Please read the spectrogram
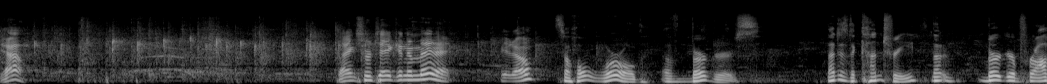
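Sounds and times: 
speech: 0.0s - 0.4s, 3.4s - 7.6s, 8.3s - 10.4s
audience applause: 0.0s - 6.3s
murmur of crowd voices: 0.0s - 10.4s.

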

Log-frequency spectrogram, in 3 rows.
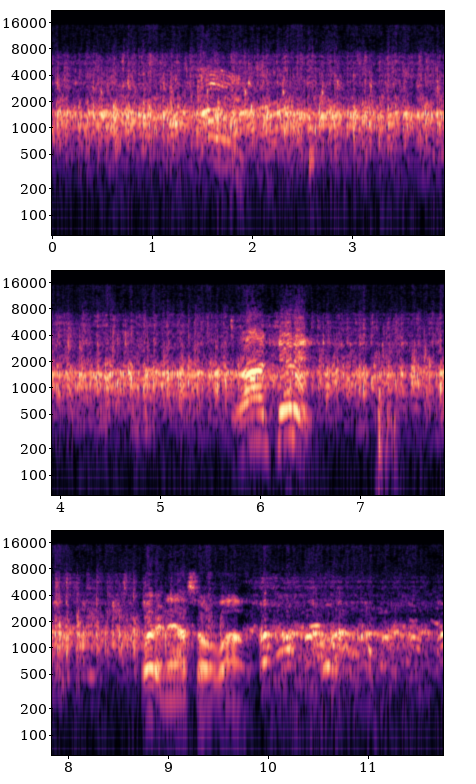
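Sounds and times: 
comedy club audience in Sacramento applauding and cheering: 0.0s - 9.2s
speech: 5.8s - 6.6s, 8.8s - 9.9s
laughter: 9.6s - 11.7s.

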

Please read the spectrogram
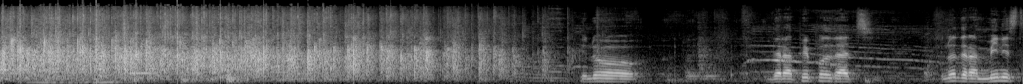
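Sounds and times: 
crowd applauding: 0.0s - 6.1s
speech: 5.8s - 6.5s, 7.7s - 8.8s, 9.4s - 10.2s.

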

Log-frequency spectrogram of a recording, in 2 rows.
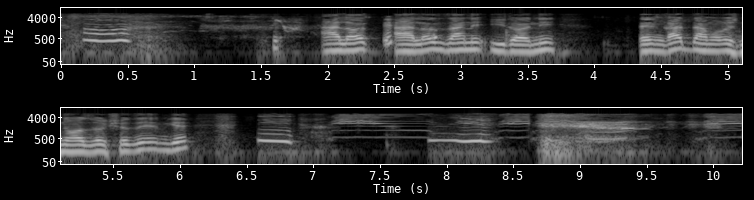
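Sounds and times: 
speech: 1.6s - 3.8s, 4.4s - 7.1s
person's voice imitating a cat meowing: 6.7s - 8.7s.

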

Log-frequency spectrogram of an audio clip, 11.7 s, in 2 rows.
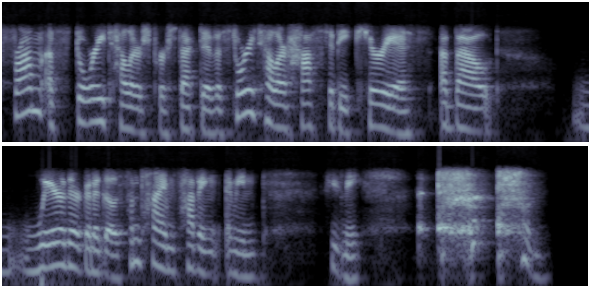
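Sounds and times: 
speech: 0.1s - 5.1s, 5.7s - 11.4s
person coughing from a tickle in the throat: 10.0s - 11.4s.

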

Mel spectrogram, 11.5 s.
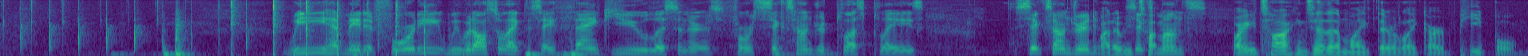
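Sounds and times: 
small finger-clapping applause: 0.0s - 3.4s
speech: 2.2s - 11.4s.

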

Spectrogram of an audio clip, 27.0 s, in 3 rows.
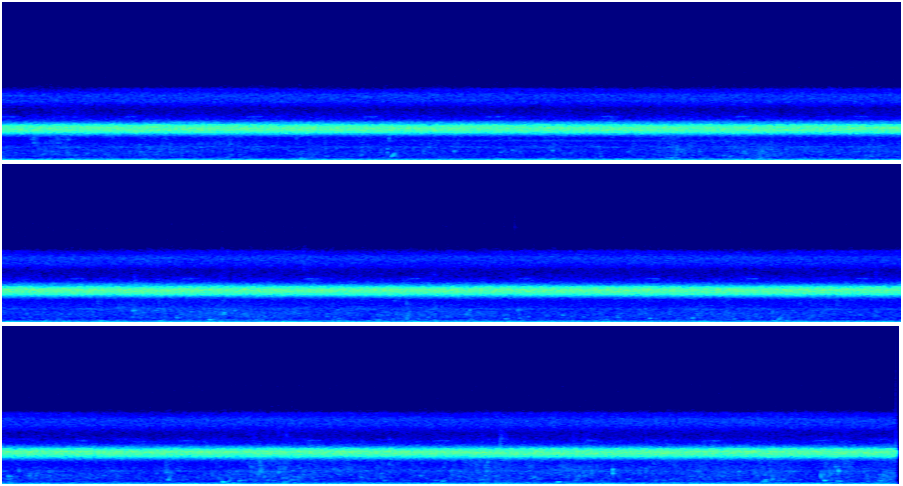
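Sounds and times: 
crickets trilling: 0.0s - 26.9s.

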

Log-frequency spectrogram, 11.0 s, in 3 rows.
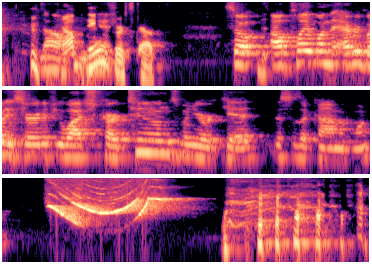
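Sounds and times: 
speech: 0.3s - 8.4s, 9.6s - 11.0s
slide whistle sound effect: 7.8s - 9.5s
laughter: 9.6s - 11.0s.

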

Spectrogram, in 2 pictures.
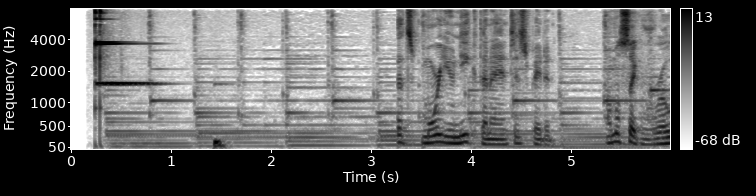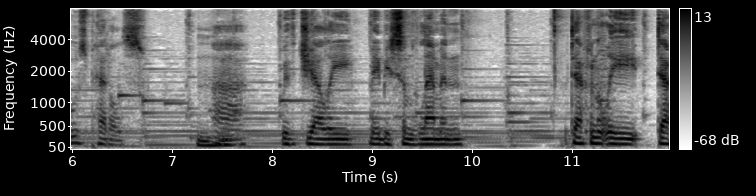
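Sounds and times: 
glasses clinking in a toast: 0.2s - 1.0s
speech: 3.2s - 10.0s, 10.9s - 11.9s.

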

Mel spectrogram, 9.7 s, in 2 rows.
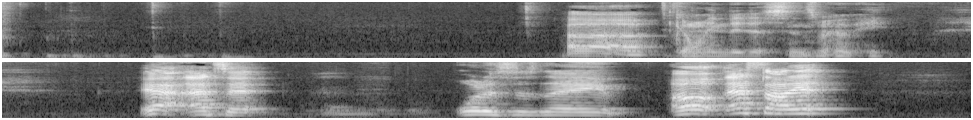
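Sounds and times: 
typing on a computer keyboard: 0.0s - 1.3s
speech: 2.8s - 4.5s, 5.5s - 6.2s, 7.1s - 9.1s.

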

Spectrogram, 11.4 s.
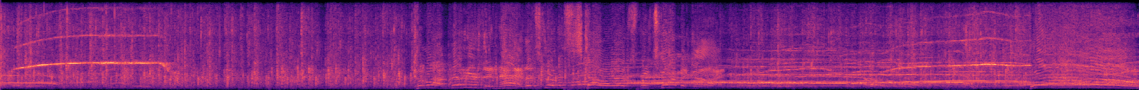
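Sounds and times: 
faint cheers: 0.0s - 1.7s, 5.5s - 11.3s
crowd applauding: 0.0s - 11.3s
sharp whistle: 0.1s - 1.8s, 9.1s - 10.2s
speech: 4.8s - 7.3s.

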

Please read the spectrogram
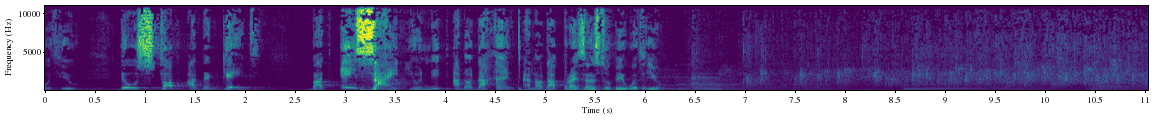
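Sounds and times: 
speech: 0.1s - 6.6s
audience clapping: 6.5s - 11.0s.

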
